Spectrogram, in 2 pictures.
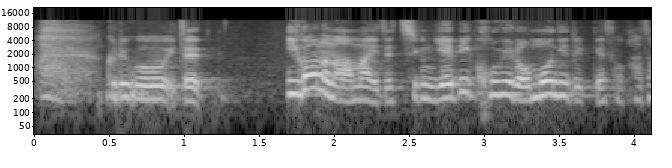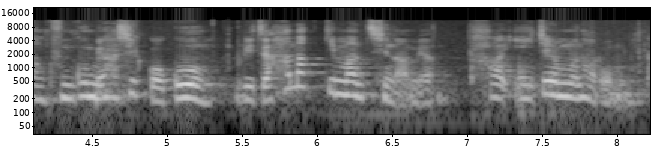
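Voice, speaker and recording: Through noticeable background noise, a woman with fairly high pitch speaks at a fairly quick pace and ordinary pitch variation. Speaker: cram school English teacher. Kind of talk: admissions information session for parents. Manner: fast.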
